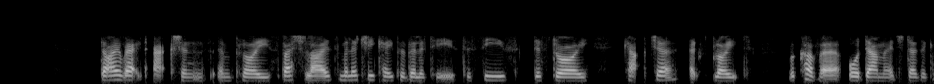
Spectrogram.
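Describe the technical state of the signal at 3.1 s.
At 3.1 s the speech sounds thin, buzzy and synthetic, confined to about 300 Hz to 3.7 kHz. This is the AMR narrowband mobile codec, present throughout, whose plainly audible damage fits a rate near 10.2 kbps.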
